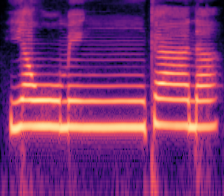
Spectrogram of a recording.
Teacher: کلمت یومن کے آخری میں میم کے نیچے تنوین زیر ہے، پھر حرف الکاف ہے، کاف حروف الاخفاء میں سے ہے اور اخفاء کا معنی ہے چھپا دینا، تو ہم یہ تنوین کو چھپاتے ہوئے اور غنہ کے ساتھ یہ حکم کو ادا کریں گے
